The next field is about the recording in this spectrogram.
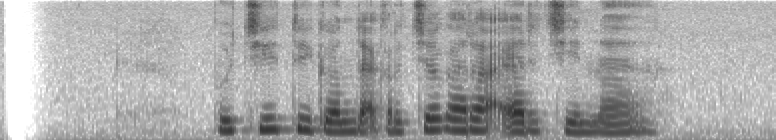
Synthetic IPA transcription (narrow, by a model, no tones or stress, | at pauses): b̥ud̥ʒ̥id̪̥i̤ɡɔnd̪a̰ʔkər̥ʒ̥ɔ̤kaɾo̰ʔɛrd̥ʒ̥ina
